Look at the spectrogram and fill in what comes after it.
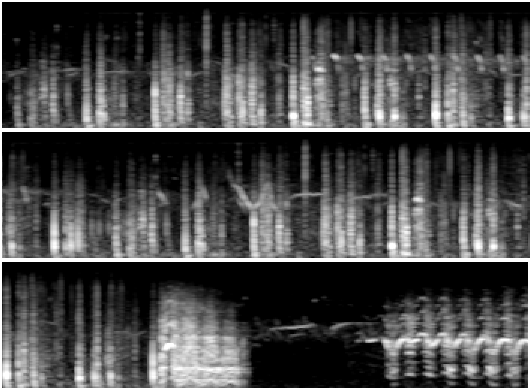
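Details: Horses, described as calm, playful or excited and alert: rapid, uneven clopping hoofbeats fill most of the clip, then a short harsh burst and a pulsing, harmonic whinny near the end, with faint chirping birds.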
